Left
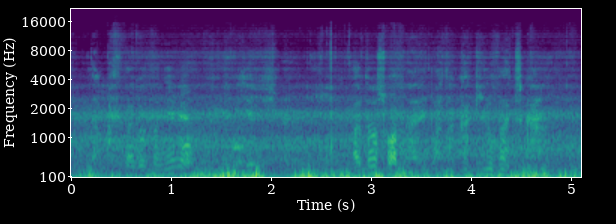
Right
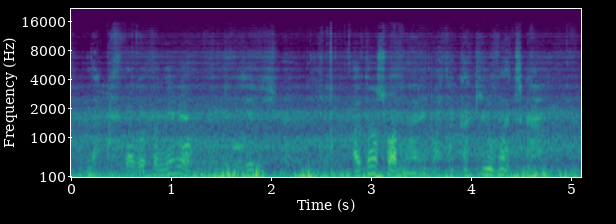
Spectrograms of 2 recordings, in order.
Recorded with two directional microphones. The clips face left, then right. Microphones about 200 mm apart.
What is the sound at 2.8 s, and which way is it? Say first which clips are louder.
Speech: right 6 dB; 25° right (ahead or behind).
